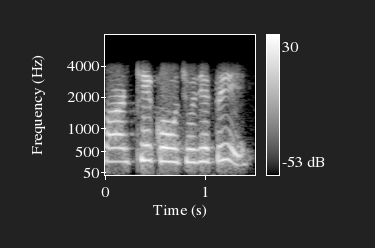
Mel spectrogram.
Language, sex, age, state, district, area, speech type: Odia, female, 45-60, Odisha, Boudh, rural, conversation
